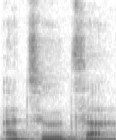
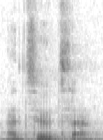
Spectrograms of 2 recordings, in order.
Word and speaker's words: Ah-ZOO-Zah: pronounced 'Ah-ZOO-Zah' that's her name. 'Ah-ZOO-Zah' And she got that name from an elder lady named Emma Brown.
